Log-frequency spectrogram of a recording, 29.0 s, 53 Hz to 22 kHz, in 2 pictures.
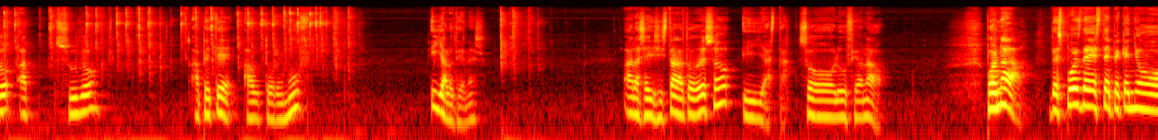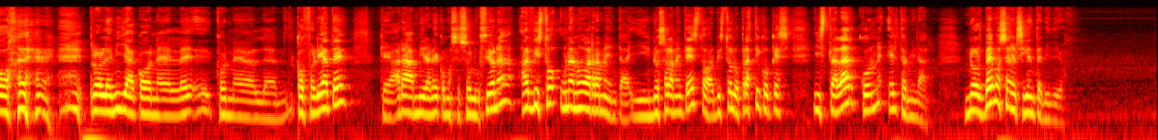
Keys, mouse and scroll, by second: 0.0-4.6 typing, 6.2 typing.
